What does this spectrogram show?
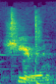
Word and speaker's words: Sheeran: ed sheeran that's how you say his name sheeran apparently sure behind this mask a lipstick b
